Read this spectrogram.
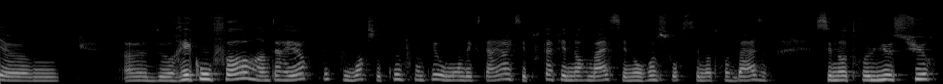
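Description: Chatty woman in her thirties, mellow voice. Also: mid-range voice. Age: 30s. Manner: chatty, many fillers and restarts. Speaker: book vlogger. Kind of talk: casual book review to camera. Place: small indoor room at home. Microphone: lapel mic.

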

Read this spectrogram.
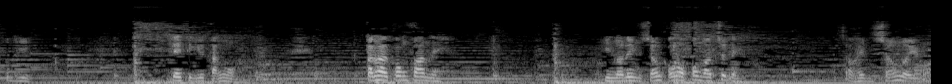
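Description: Radio drama lead: male actor as earnest, lovestruck younger brother, Hong Kong Cantonese, lightish pitch, emotional. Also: moderate pace, long pauses, music in the background, natural voice. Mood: tender, grieving.

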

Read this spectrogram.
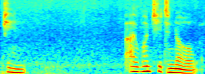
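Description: A woman's voice: sits low, expressive, slow, a little mellow, slight background noise, heavily acted. Grave older samurai noblewoman. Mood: grave, resolute. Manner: grave, commanding. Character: stern grieving older samurai noblewoman seeking vengeance. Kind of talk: dramatic video game acting.

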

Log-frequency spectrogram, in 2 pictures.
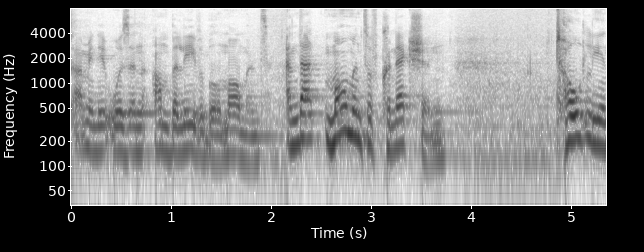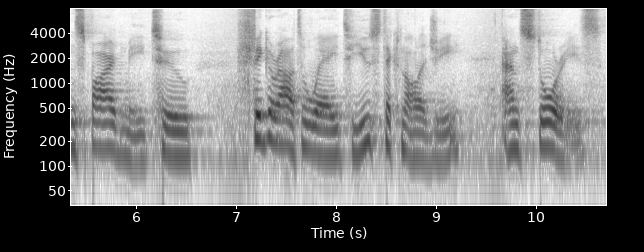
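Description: A man's voice: a little high, gravelly, slight background noise. Eager man giving a stage talk. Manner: enthusiastic, conversational, gestures with both hands. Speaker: conference speaker. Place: dark stage in a large auditorium. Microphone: headset.

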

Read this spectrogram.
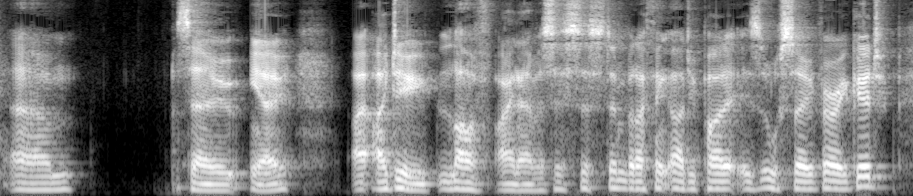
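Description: Low-voiced chatty man showing his model plane. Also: a bit bright. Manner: chatty, many ums and restarts, self-deprecating. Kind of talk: casual show-and-tell walkthrough. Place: indoors at a home dining table.

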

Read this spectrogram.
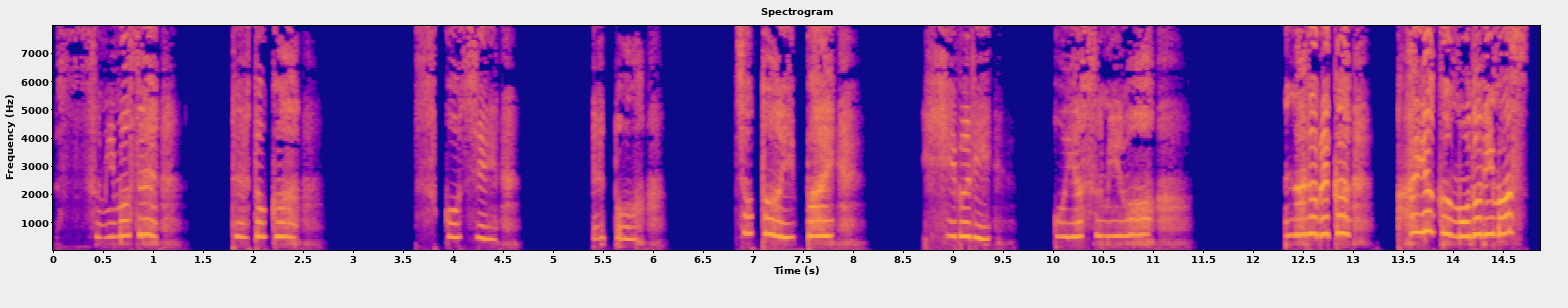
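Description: An extremely high, childlike little warship girl from an anime game. She speaks slowly and politely, with a sweet, earnest eagerness to serve and a touch of hesitation. The recording is close and dry. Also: fairly even intonation, a bit bright, no echo, exaggerated voice. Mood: shy, hesitant. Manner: polite, dutiful, slightly hesitant. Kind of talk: Japanese anime game voice lines.

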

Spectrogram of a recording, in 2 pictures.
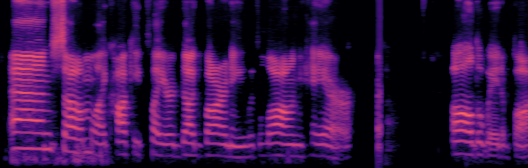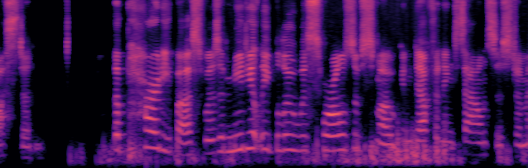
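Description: A woman's voice: mid-range voice, fairly bright tone, dry recording, poor audio. A woman reading her narrative poetry aloud at an online open mic.

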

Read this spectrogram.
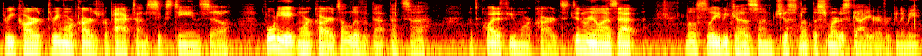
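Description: Chatty low-voiced man opening card packs. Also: steady tone, measured pace, slight background noise. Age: older adult. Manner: chatty, self-deprecating, rambling asides. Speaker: card collector channel host. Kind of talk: casual pack-opening commentary. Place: indoors at a table.

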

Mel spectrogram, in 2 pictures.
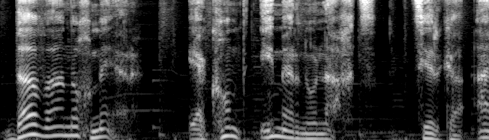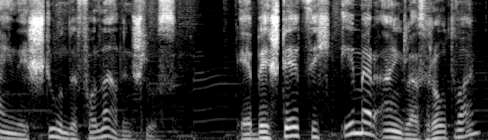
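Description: An actor playing a friendly European barkeeper in a comedy audio drama, easygoing and confiding in manner. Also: male voice, mid-range voice, a bit bright. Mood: helpful. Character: friendly European barkeeper, helpful male pub owner.

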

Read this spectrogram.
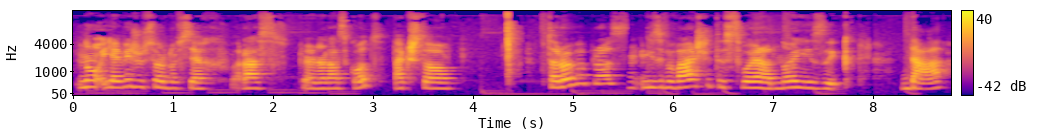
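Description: A young woman with a fairly high-pitched voice talks casually to her camera in a small room at home. Her Russian carries an English-influenced accent. She speaks in a halting way, searching for words as she answers questions as a vlogger. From Latvia. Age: young adult.

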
